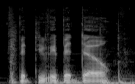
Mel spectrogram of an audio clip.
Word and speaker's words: 8BitDo: 8BitDo. I never quite know how to pronounce it. It's like 8BitDo, like Nintendo, but I always just want to say do.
